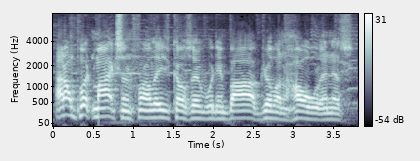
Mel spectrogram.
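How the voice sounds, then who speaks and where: A man's voice: mid-range voice, fairly even intonation, a little fast, faint music behind. A middle-aged man gives an informal, plain-spoken product demonstration, explaining each step in turn. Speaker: vintage car radio technician demonstrating a product. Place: small indoor workshop at a bench.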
